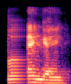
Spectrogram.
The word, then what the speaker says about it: Leingang: For all the fans out there that might think might be pronounced another way, let's hear it from you, Andrew. It is Leingang, correct? Correct, Leingang.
